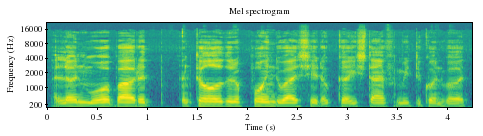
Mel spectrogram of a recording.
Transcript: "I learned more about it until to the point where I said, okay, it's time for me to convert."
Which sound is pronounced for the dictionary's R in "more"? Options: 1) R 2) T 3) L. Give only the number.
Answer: 1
